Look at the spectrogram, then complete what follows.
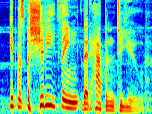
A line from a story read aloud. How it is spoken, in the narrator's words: the other spoke low and urgently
